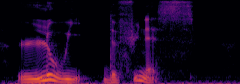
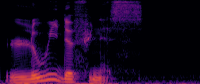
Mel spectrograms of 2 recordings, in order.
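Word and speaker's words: Louis de Funès: pronounce his name correctly in French you will pronounce it Louis the Finesse Louis de finesse the Finesse Louis defines did you know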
